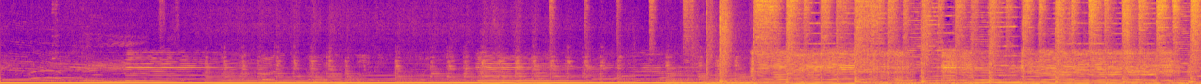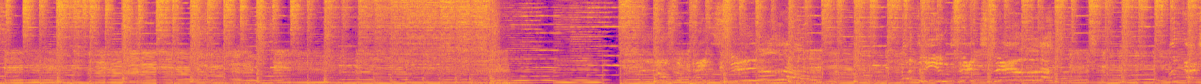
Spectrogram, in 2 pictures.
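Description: Live punk band starting a song: one held note alone, a bass line joining after about two seconds, and the full band with drums and crashing cymbals coming in about nine seconds in. The band stops dead for about a second near the twenty-two-second mark, then starts again.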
